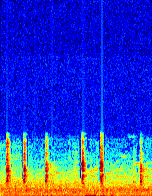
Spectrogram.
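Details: Great blue heron chicks being fed on their Chesapeake nest give harsh, raspy begging notes, six in three seconds at irregular spacing, over low rumbling and rustling.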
